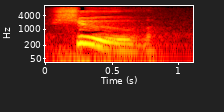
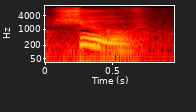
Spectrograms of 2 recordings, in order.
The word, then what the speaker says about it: shuv: The word most frequently employed to indicate man's repentance is shuv. And that would look like this, S-H-U-V. B, shuv, S-H-U-B. Only since that doesn't have a dot in there, it's pronounced like a V. Shuv.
